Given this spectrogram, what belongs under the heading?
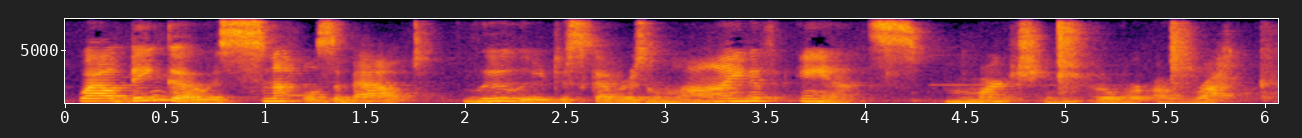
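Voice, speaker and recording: A woman reading a picture book aloud to children like a teacher, with expressive, emphatic narration that draws out key words. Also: medium pitch, normal speed. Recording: roomy echo, faint background noise.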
